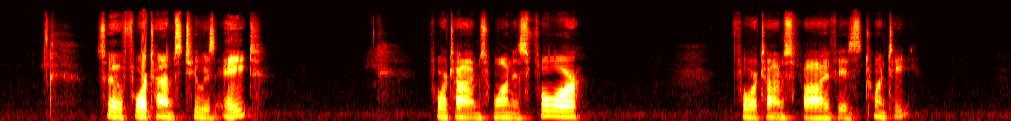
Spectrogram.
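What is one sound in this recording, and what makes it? A man speaks calmly and clearly into a close microphone, in short bursts.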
